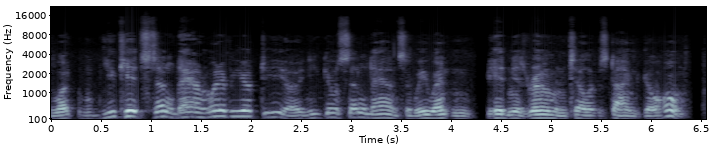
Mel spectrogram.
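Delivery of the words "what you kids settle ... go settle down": scolding, shooing mother's telling-off voice. Retelling how a boy's mom yelled at the kids who ran inside; imitating a mom yelling. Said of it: "I remember his mom yelling at us".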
